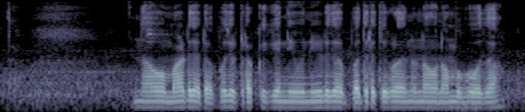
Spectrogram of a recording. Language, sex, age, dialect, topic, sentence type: Kannada, male, 18-24, Northeastern, banking, question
